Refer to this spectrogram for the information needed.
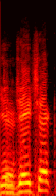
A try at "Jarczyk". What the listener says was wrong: no N in there. There's not an N in that name. Jarczyk.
